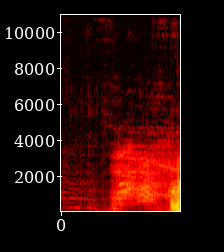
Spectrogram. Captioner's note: audience shouts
